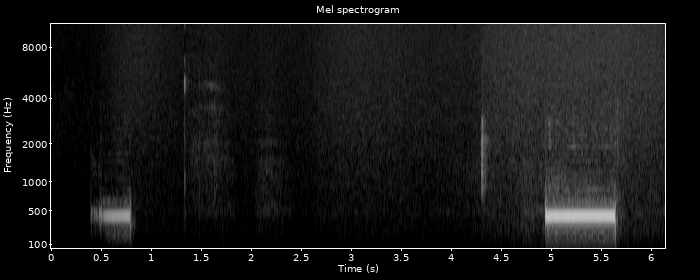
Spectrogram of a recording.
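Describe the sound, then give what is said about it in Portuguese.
A telephone busy tone sounds after a dropped call line. Two steady mid-pitched tones stand alone: a short one, then a long silence, then a longer, louder one. “Desculpe, a linha caiu de novo.”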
